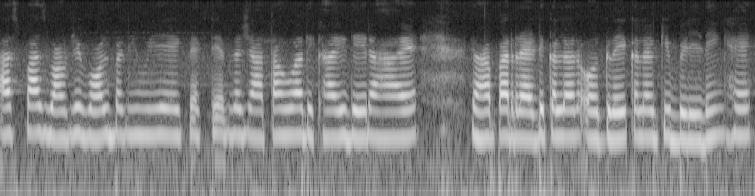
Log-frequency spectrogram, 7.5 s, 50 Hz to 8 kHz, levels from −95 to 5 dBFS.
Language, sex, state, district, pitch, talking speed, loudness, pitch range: Hindi, female, Maharashtra, Chandrapur, 230 Hz, 205 wpm, -16 LUFS, 225-240 Hz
